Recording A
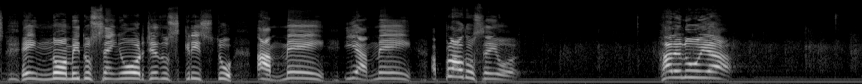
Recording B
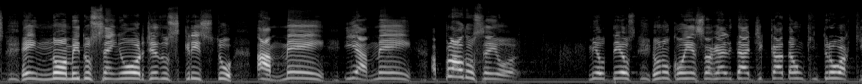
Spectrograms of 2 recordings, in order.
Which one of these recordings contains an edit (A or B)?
B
